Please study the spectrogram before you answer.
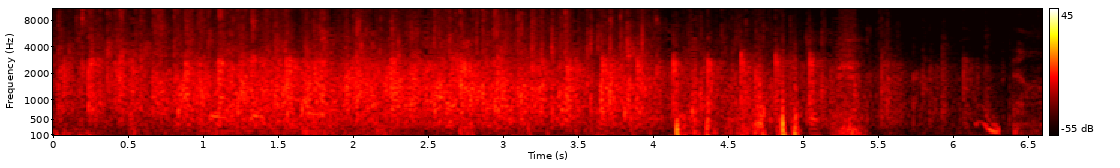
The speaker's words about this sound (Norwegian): Gi henne en applaus.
